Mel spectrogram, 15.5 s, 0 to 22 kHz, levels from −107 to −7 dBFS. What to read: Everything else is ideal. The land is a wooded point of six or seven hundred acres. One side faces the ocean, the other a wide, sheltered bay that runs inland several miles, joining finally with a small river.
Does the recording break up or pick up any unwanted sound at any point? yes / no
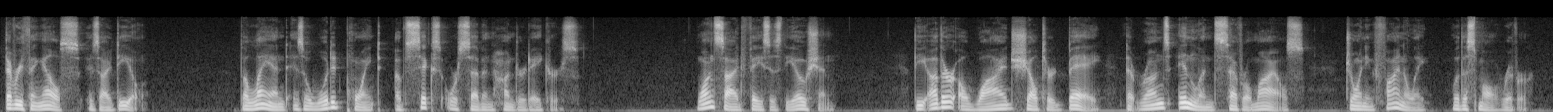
no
